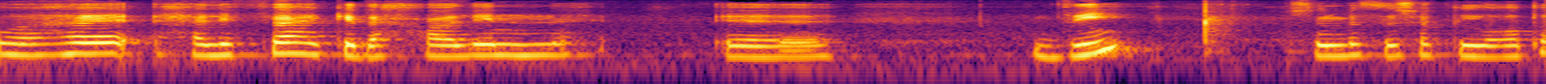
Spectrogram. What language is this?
Arabic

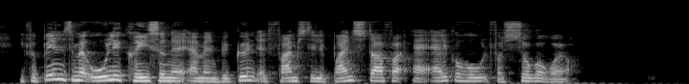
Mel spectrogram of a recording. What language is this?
Danish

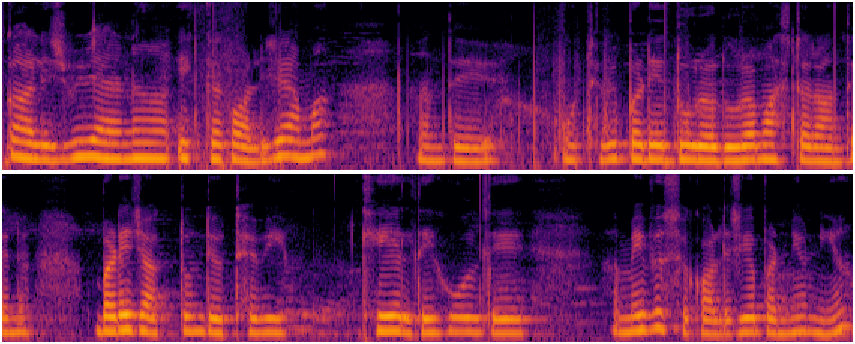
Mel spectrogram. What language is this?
Dogri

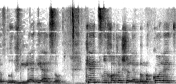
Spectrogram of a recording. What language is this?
Hebrew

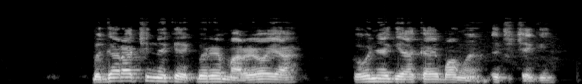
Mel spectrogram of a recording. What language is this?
Igbo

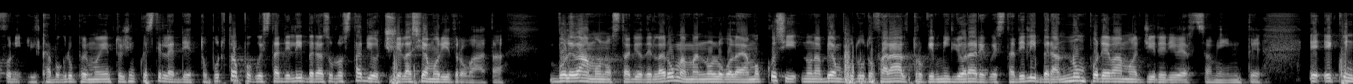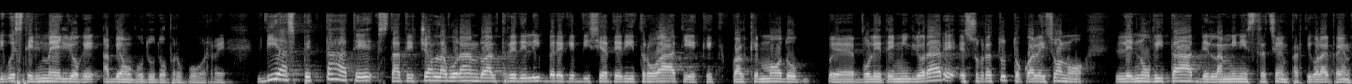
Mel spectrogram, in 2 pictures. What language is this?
Italian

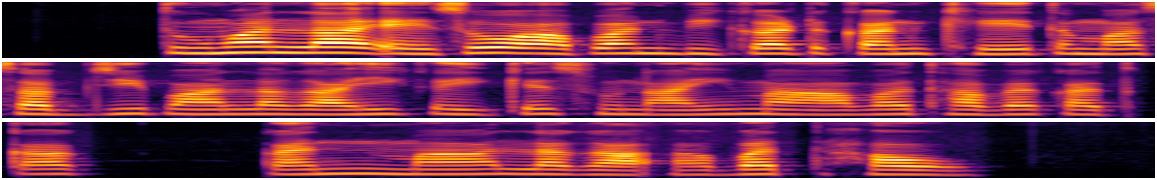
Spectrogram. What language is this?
Chhattisgarhi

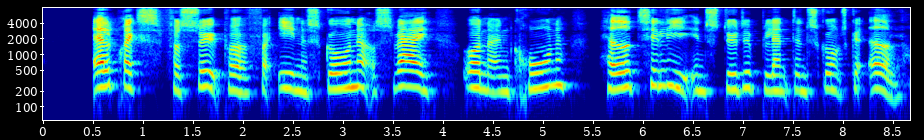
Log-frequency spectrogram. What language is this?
Danish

